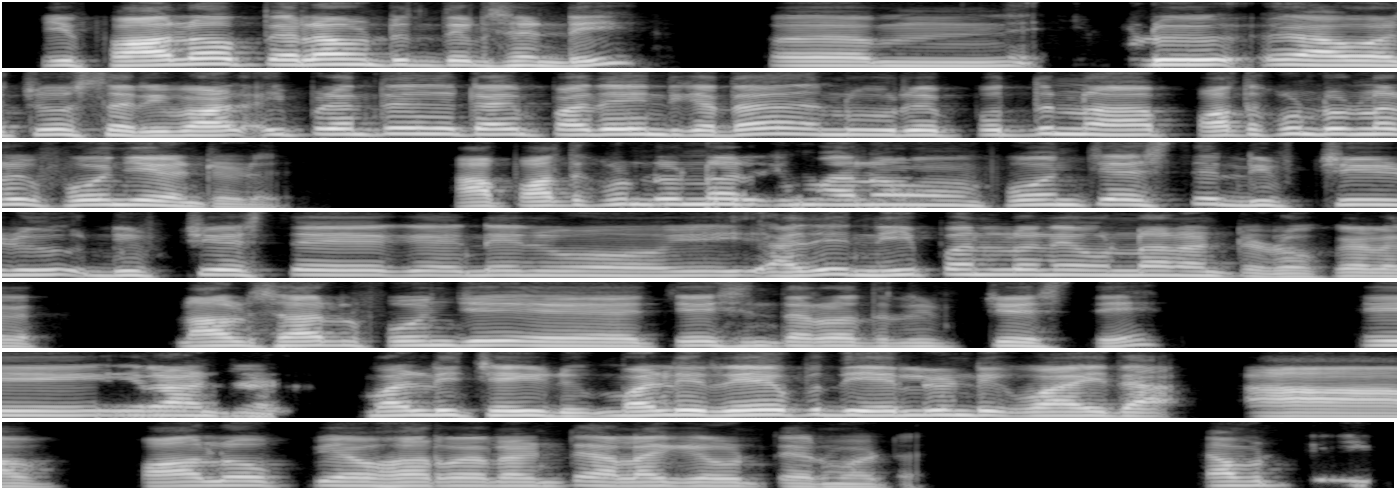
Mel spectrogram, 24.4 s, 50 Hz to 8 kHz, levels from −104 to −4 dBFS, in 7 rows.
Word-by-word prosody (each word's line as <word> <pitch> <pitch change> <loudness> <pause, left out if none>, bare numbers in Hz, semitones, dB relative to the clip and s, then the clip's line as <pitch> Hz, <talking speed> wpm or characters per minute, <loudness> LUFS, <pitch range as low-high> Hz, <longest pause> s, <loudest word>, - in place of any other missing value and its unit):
ఈ - - +2
follow 200 +5 +8
up 225 -2 -3
ఎలా 225 +2 +7
ఉంటుందో 210 -4 -2
తెలుసండి. 180 -1 0 0.5
ఆహ్, 180 -1 +1
హ్మ్. 170 - -3 0.5
ఇప్పుడు 215 0 +5 0.4
ఆవ 200 0 +5
చూస్తారు 210 -4 +1
ఇవాళ, 190 +1 +5
ఇప్పుడెంతైంది 240 +3 +2
టైము 230 -1 +1
పదయ్యింది 225 0 +4
కదా! 220 +4 +1 0.2
నువ్వు 215 -1 0
రేపొద్దున్న 210 +5 0 0.3
11:30కి 235 +2 +1
ఫోన్ 215 +1 +2
చెయ్యంటాడు. 135 - -1 0.5
ఆ - - +4
11:30కి 225 +3 0
మనం 215 0 0 0.2
ఫోన్ 220 +1 0
చేస్తే 220 +1 -1
లిఫ్ట్ 195 -4 -6
చేయడు. 215 -1 0 0.2
లిఫ్ట్ 190 -3 -5
చేస్తే 215 0 -1 0.2
ఇగే 190 0 -5
నేను 190 -1 -3 0.4
ఈ - - -6 0.2
అదే 205 +7 0
నీ 200 - 0
పనిలోనే 220 -1 0
ఉన్నానంటాడు. 180 -8 -3
ఒకవేళ 155 +2 -4 0.5
4 170 -1 +1
సార్లు 185 0 +1
ఫోను 190 +1 -1
చే 190 - +3 0.5
చేసిన 170 -2 -3
తర్వాత 170 -2 -2
లిఫ్ట్ 140 -2 -11
చేస్తే 150 -2 -4 0.7
ఏ - - +2 0.3
ఇలా 190 0 +2
అంటాడు. 155 -6 -6 0.2
మళ్ళీ 200 +2 +4
చేయడు. 190 -5 +3
మళ్ళీ 195 +3 +6
రేపుది, 210 -1 +4
ఎల్లుండికి 195 -3 0
వాయిదా. 170 -2 +2 0.3
ఆహ్, 150 -2 +2 0.3
ఫాలో 175 +3 0
అప్ 180 +1 -22
వ్యవహారాలంటే 170 0 -1
అలాగే 165 -1 -1
ఉంటాయనమాట. 130 -5 -8 0.8
కాబట్టి 185 +3 -5
190 Hz, 150 wpm, -22 LUFS, 170-215 Hz, 0.8 s, ఫాలో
